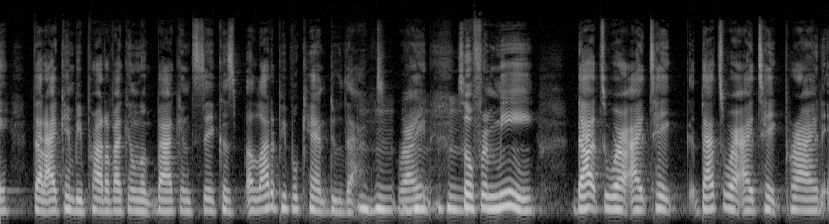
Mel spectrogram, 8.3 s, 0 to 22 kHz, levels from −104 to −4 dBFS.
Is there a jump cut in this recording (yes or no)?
no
